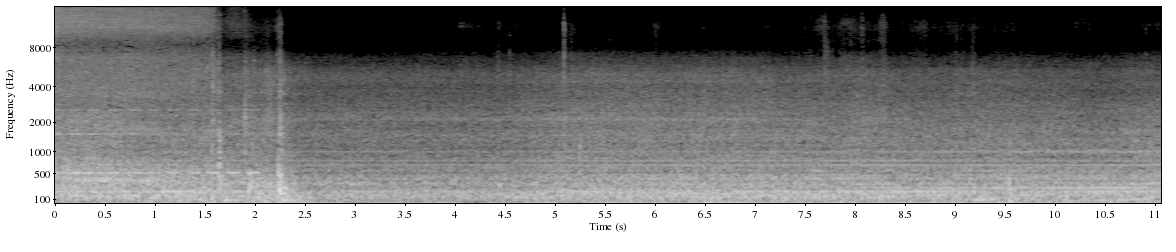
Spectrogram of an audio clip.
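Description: MTR M-Train electric multiple unit: a single sharp thud of the doors shutting about two seconds in, then a steady electric hum and rumble as the train starts pulling away from the platform.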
